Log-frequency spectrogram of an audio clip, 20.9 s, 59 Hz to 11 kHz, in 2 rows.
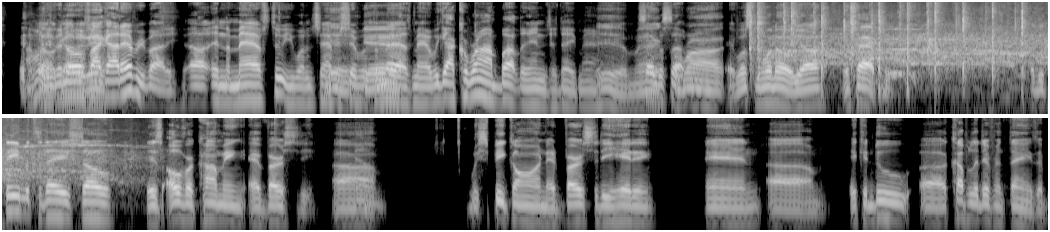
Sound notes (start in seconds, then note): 7.4 audience applauds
